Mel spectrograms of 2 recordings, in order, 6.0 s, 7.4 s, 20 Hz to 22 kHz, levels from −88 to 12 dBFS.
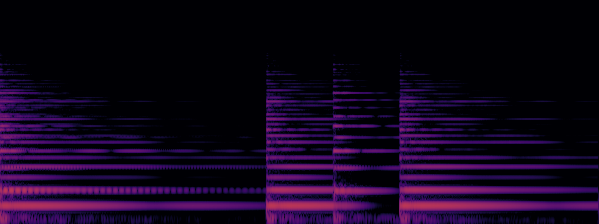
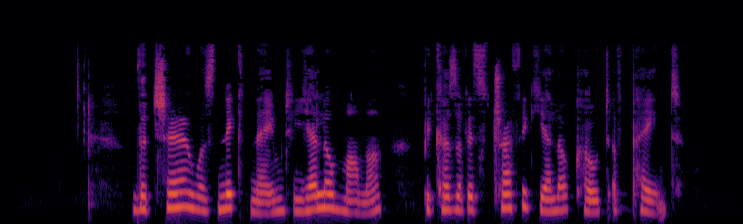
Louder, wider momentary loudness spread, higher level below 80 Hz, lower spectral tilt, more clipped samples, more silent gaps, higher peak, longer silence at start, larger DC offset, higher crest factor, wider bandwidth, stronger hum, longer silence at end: second, -45 LUFS vs -33 LUFS; first, 20 LU vs 17 LU; first, -68 dBFS vs -86 dBFS; about the same, -5 dB/octave vs -4.5 dB/octave; neither; neither; second, -28 dBFS vs -14 dBFS; second, 0 s vs 0.9 s; neither; about the same, 18 dB vs 20 dB; second, 8.6 kHz vs 11.5 kHz; neither; second, 0 s vs 0.65 s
